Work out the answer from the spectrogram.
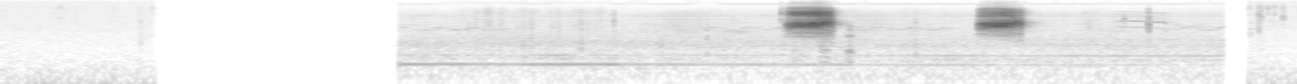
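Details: A Florida scrub-jay gives two harsh, rasping calls about a second and a half apart over a low, steady hum, in the scrub of Lyonia Preserve, Florida, near a small ephemeral wetland.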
